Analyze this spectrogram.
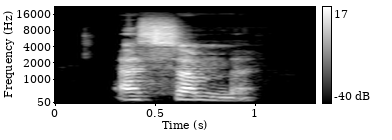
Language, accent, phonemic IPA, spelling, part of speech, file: French, Canada, /a.sɔm/, assomment, verb, LL-Q150 (fra)-assomment.wav
- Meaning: third-person plural present indicative/subjunctive of assommer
